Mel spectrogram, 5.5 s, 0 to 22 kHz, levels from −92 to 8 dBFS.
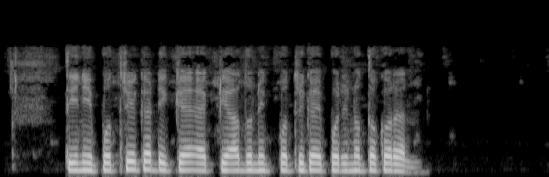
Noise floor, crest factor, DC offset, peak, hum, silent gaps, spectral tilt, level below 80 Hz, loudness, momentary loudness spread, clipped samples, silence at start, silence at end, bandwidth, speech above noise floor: -82 dBFS; 14 dB; under 0.1%; -4 dBFS; none; none; -8 dB/octave; -58 dBFS; -18 LUFS; 3 LU; under 0.1%; 0.65 s; 1.3 s; 7.6 kHz; 65 dB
